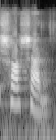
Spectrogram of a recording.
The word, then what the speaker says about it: শ্মশান: ফলার উচ্চারণ রয়েছে আচ্ছা সেই উচ্চারণে কিছুটা কি পড়ে ঝোক পড়ে এবং সামান্য নাসিক্য স্বর হয় মানে নাকে বাজিয়ে বা চন্দ্রবিন্দু উচ্চারণ হবে যেমন খেয়াল করো একটু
